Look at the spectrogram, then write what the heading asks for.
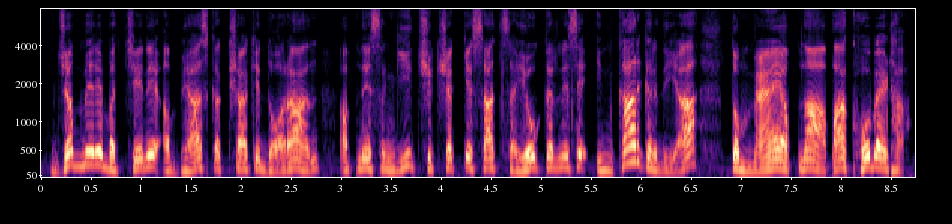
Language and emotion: Hindi, angry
